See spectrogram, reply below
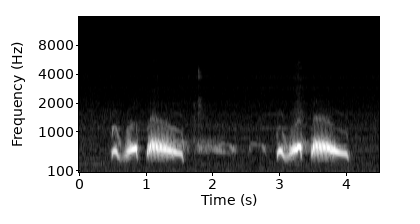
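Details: Spotted dove giving its luring call twice: each phrase a quick two-part rising note followed by a long buzzy falling coo, with soft murmuring between.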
